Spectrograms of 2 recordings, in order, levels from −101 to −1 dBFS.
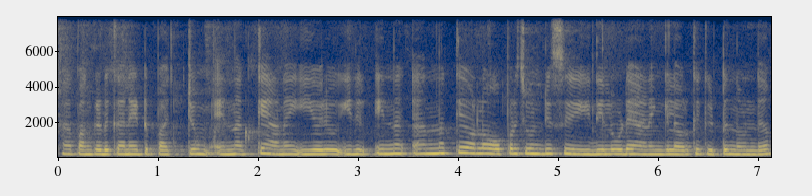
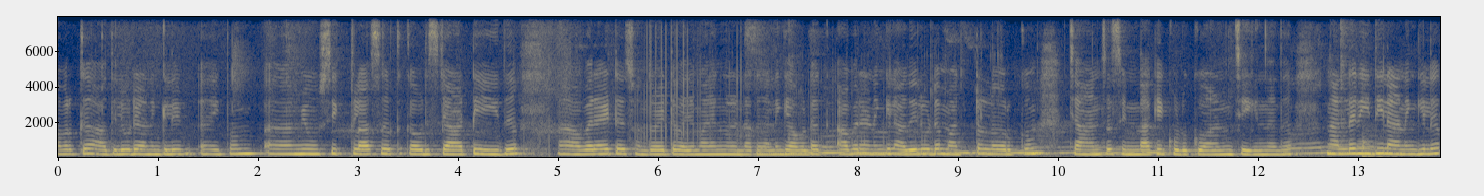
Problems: background sounds at intervals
